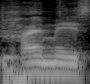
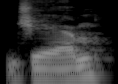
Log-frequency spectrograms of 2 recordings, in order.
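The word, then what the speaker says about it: Jaime: it was so annoying because the guy kept pronouncing it as like jam not even Jamie he was like jam Rees I was like no it's Hae H can hear yeah it's it's it's really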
